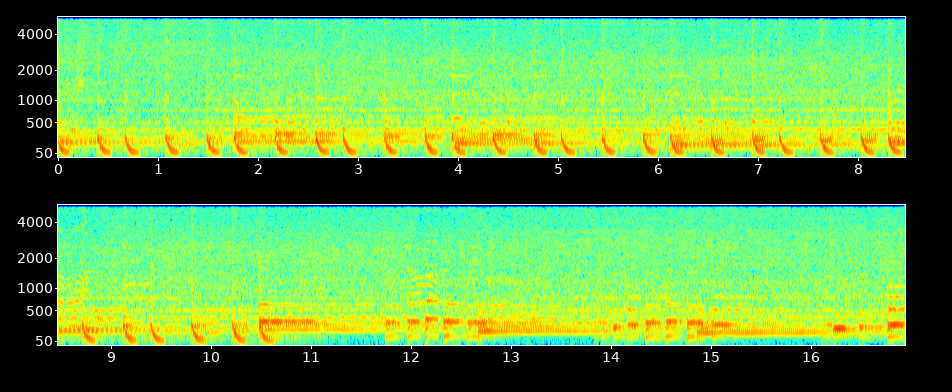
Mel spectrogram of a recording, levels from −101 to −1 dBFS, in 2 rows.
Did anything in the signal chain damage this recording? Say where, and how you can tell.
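No, nothing along the chain seems to have damaged this one, and there's nothing in the sound to trace back to any stage.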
